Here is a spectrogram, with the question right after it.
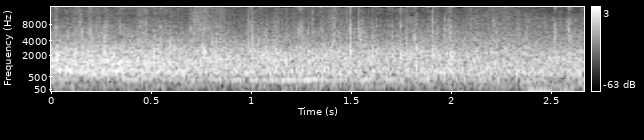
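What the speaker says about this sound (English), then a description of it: "I'm hearing the boos from the crowd." Football crowd at a DFL match booing in a steady, dense roar that stays loud and continuous throughout, with a faint sustained tone running through the middle.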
